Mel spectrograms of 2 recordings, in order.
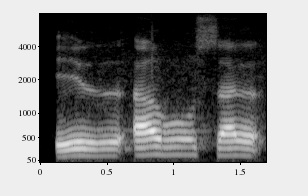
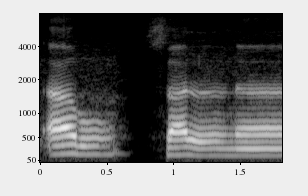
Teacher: Nah, iz tidak sampai iz. Iz arsalna tidak sampai ada suara z. Nah, misalnya ini karena ini bukan qalqalah. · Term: zal sukun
